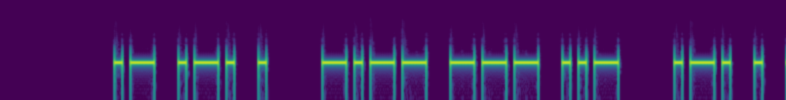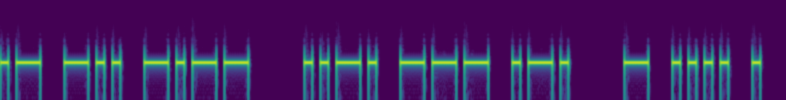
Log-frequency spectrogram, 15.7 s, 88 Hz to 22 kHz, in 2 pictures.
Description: Morse code, heard as a keyed tone, about 15 wpm, 700 Hz. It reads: ARE YOU READY FOR THE
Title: Sentences from Top 1500 Words 15wpm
